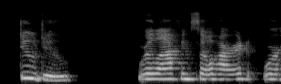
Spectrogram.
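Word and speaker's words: đu đủ: piglets excited i yell i think it's pronounced do d i'm stabbing at the image best food papaya your favorite food food is papaya by the time i teach her do d she teaches me dudu we're laughing so hard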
